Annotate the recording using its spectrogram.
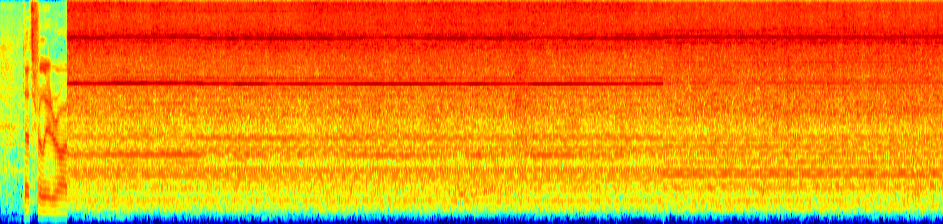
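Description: A pressure washer motor hums steadily.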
